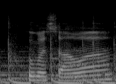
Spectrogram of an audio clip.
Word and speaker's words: Kumasawa: Like Kumasawa. Did I say it right? Yeah.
